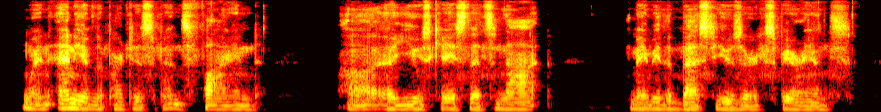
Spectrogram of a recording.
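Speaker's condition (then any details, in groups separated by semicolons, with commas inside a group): ALS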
